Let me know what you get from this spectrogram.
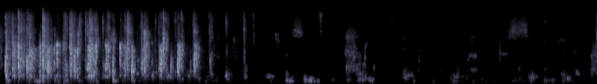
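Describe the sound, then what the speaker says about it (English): Audience at a Liberian diaspora conference claps for about three seconds in a loud, dense burst, then the applause fades quickly to scattered taps and faint murmuring. "Please give them a hand of applause."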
